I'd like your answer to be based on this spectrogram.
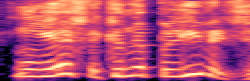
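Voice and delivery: very high put-on mom voice; high mock motherly reply; his mom. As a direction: impersonate your mother answering the teacher. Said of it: "do my mom's voice".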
